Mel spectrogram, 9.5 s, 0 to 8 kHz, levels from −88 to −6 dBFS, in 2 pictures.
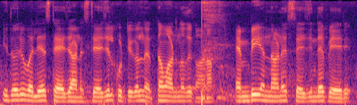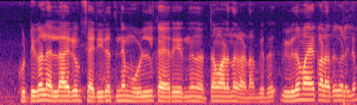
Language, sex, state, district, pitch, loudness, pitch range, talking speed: Malayalam, male, Kerala, Kasaragod, 130 Hz, -17 LUFS, 125-135 Hz, 150 wpm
